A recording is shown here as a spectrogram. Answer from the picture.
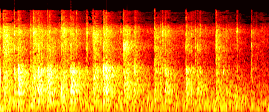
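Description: A small group of people clapping by hand, a quick patter of overlapping claps that fades out near the end.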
